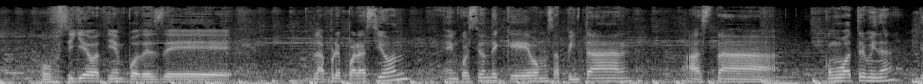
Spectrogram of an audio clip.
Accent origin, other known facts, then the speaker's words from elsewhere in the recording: Xaritla, Guerrero, Mexico; Hola, mucho gusto … yo vengo de Xaritla, Guerrero.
